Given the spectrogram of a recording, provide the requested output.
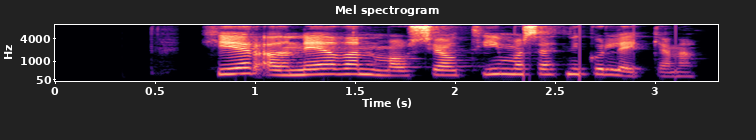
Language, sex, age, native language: Icelandic, female, 30-39, Icelandic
